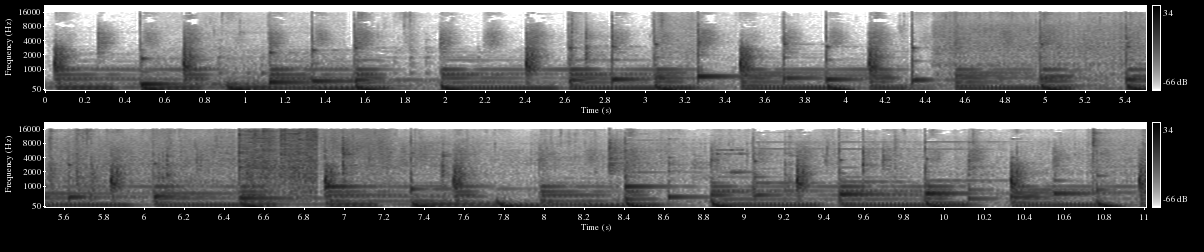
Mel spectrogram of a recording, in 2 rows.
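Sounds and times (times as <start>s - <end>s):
soft music with steady beat: 0.0s - 11.0s
food sizzling in a pan: 4.4s - 8.8s.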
